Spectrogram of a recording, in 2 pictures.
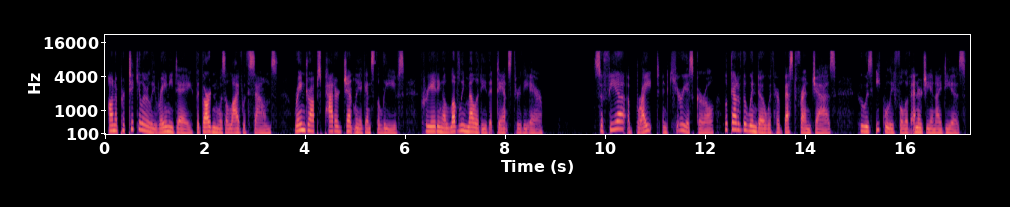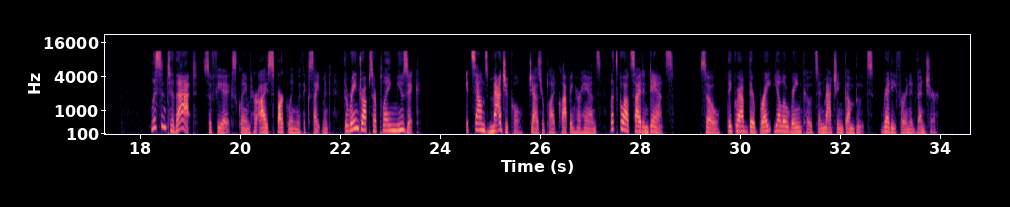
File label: rainy day melody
